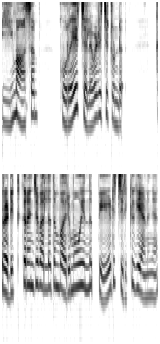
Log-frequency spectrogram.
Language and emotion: Malayalam, fearful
